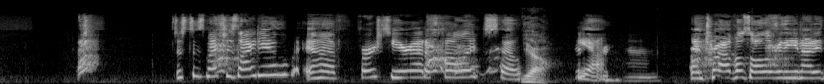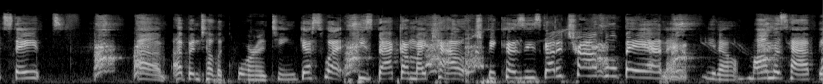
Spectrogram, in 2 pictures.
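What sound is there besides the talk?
dog barking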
